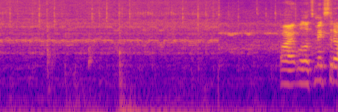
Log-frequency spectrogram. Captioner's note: mixer whirring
